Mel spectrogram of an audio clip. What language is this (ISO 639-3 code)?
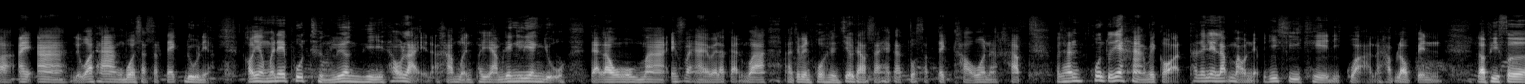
tha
